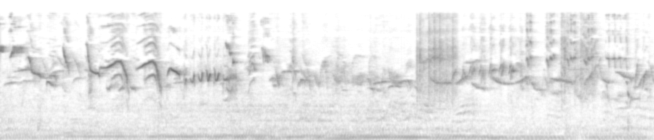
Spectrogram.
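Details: An Oriental magpie-robin of the 'Bạch Bạng' type sings in a cage while fanning its tail. A fast, busy outpouring of squeaky whistles and chatter comes several notes per second, with a harsh noisy burst partway through.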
